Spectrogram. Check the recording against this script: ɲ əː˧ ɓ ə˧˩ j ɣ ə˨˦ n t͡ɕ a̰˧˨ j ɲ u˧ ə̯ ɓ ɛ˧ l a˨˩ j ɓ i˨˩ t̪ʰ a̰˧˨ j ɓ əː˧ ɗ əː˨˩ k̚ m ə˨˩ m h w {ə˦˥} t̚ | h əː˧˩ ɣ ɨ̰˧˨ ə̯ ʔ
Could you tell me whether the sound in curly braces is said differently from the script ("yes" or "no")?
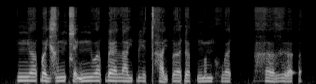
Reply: yes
